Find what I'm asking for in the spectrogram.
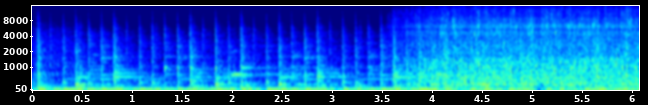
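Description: Stream water flowing, a steady rushing babble that fills the scene after a stretch of rhythmic tapping percussion, continuous and fairly close.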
